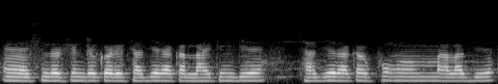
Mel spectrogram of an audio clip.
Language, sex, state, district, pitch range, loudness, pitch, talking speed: Bengali, male, Tripura, Unakoti, 170-175 Hz, -17 LUFS, 175 Hz, 155 wpm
